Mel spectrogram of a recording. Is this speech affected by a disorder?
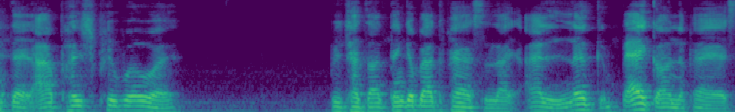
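Yes: traumatic brain injury.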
